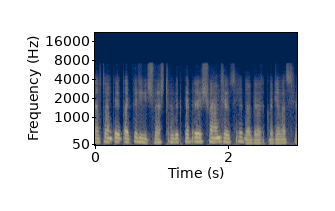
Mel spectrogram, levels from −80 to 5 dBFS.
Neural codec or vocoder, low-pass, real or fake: codec, 16 kHz, 0.5 kbps, FreqCodec, smaller model; 7.2 kHz; fake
